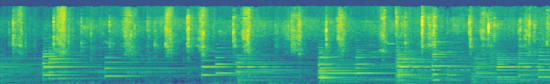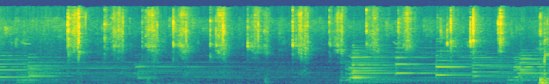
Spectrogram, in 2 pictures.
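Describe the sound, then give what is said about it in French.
Vegetables are peeled by hand in many quick, rasping scraping strokes with an uneven rhythm, fairly faint throughout. “Voilà, je continue d'éplucher.”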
